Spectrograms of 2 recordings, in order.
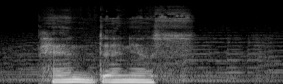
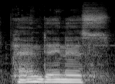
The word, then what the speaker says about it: pandanus: this in my life pandenius how do you pronounce this pandanus screwpine pandanus pronunciation pandanus yeah pandanus who the hell named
